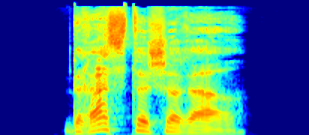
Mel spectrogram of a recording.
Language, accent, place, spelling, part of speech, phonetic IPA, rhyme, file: German, Germany, Berlin, drastischerer, adjective, [ˈdʁastɪʃəʁɐ], -astɪʃəʁɐ, De-drastischerer.ogg
- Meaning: inflection of drastisch: 1. strong/mixed nominative masculine singular comparative degree 2. strong genitive/dative feminine singular comparative degree 3. strong genitive plural comparative degree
